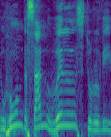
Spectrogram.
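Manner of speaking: slow delivery, strong stress on whom.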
